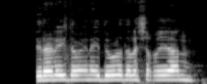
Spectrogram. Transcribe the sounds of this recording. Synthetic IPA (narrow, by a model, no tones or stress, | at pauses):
ɪɾaːlɛjd̪ɐɪnɛjd̪owlɐd̪ɐlɐʃɐqʼɛjaːn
